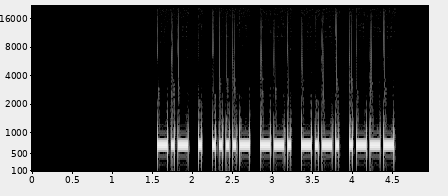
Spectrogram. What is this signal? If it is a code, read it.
Morse code, heard as a keyed tone, about 27 wpm, 700 Hz. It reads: KE4GCJ
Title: USA Call Signs - 6 Characters - Repeated 3x - 28wpm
